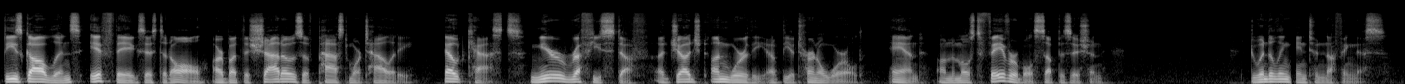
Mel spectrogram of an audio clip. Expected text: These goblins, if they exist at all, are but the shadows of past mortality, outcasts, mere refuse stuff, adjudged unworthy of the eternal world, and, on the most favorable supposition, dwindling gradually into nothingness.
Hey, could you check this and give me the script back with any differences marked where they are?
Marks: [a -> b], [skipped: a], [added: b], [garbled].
These goblins, if they exist at all, are but the shadows of past mortality, outcasts, mere refuse stuff, adjudged unworthy of the eternal world, and, on the most favorable supposition, dwindling [skipped: gradually] into nothingness.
